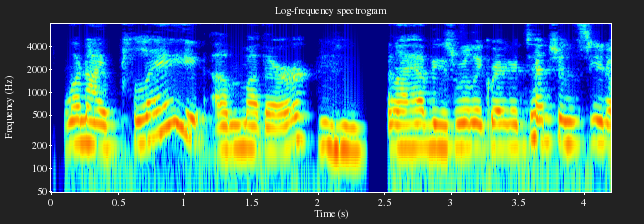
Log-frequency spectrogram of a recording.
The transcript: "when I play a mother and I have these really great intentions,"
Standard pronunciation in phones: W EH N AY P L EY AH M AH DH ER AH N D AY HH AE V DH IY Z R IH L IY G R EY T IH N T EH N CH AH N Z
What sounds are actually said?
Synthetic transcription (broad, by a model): W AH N AY P L EY AH M AH DH ER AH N AY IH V DH IY Z R IH L IY G R EY T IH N T EH N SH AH N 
